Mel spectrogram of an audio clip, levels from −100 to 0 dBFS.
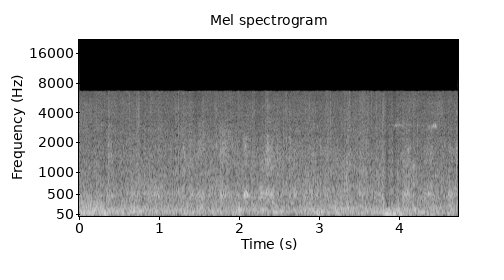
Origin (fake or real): fake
